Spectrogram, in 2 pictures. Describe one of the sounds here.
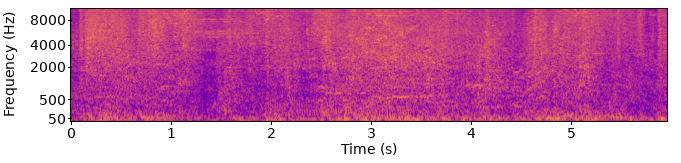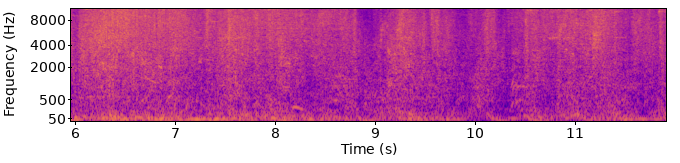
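Magic blasts and weapon clashes crackle and boom in a busy fight.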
